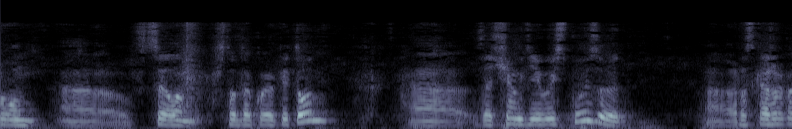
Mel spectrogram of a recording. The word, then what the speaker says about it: Python: На самом деле читается как Python или Python в переводе на русский, но в русскоязычном сообществе уже принято говорить питон, поскольку так переводится из меня Python.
